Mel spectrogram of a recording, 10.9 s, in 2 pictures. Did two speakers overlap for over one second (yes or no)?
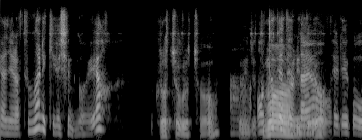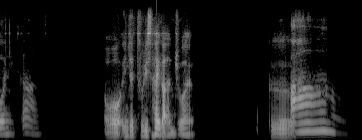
yes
